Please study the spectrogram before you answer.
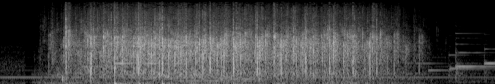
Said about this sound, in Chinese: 真的是好棒棒，给自己拍拍手吧。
